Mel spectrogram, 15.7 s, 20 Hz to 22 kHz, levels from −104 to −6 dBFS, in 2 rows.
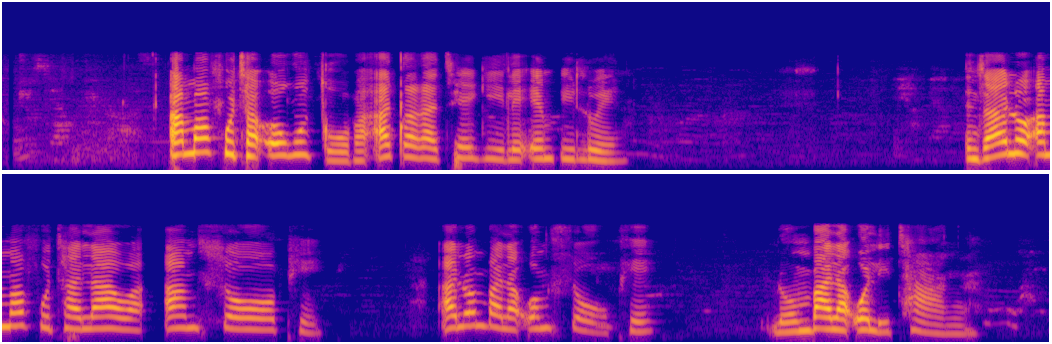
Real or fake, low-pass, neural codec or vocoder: real; 7.2 kHz; none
